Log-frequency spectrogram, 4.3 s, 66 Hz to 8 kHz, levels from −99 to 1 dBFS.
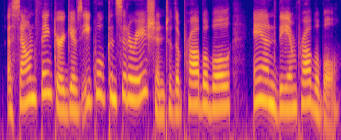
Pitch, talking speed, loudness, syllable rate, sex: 225 Hz, 170 wpm, -16 LUFS, 6.3 syllables/s, female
